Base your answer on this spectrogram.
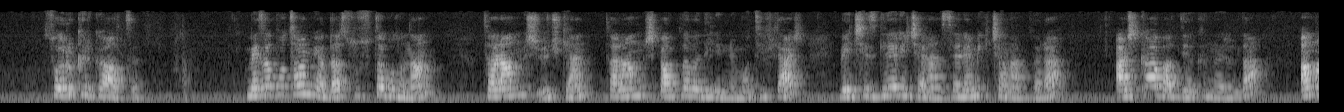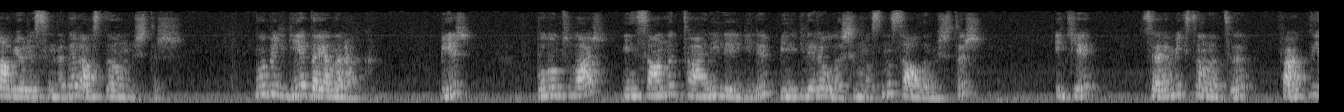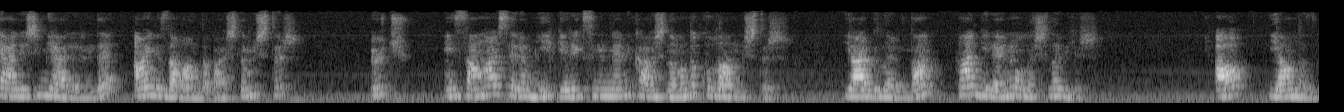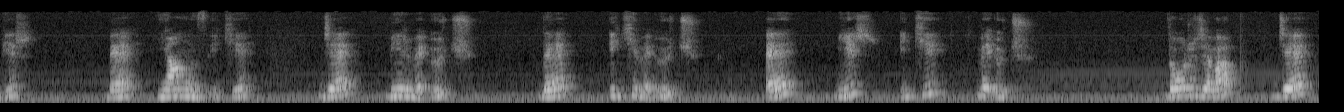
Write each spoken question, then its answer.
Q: Yargılarından hangilerine ulaşılabilir?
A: Doğru cevap C. 1 ve 3.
